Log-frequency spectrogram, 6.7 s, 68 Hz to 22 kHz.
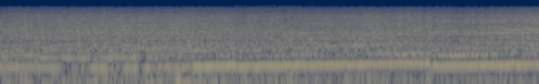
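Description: A 1990s touring car engine screams at a high, sustained pitch near the rev limit, then dips briefly at a gear change before climbing again, loud and dense, with no talk audible over it.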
